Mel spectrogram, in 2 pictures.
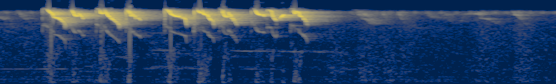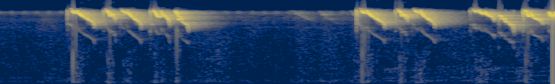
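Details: White-eye singing insistent ngalas-style phrases to lure other white-eyes into responding: three long bursts of quick, high, downward-sweeping whistles, each lasting a few seconds, separated by silent gaps.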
